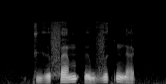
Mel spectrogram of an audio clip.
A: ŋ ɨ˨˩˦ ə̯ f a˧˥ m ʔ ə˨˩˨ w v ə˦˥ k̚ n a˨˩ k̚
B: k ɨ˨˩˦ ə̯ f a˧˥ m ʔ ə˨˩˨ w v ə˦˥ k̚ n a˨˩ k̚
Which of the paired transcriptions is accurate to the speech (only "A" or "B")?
B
